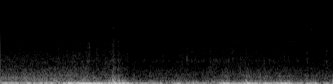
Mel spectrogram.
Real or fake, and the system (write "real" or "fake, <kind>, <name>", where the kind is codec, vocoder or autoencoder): real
